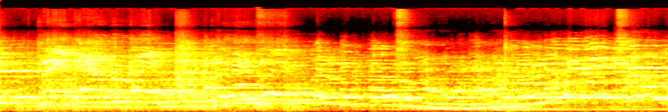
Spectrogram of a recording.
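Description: Live church gospel band playing, with guitar to the fore and some singing in the mix; the bass dips low about four seconds in and then holds a steady low note.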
